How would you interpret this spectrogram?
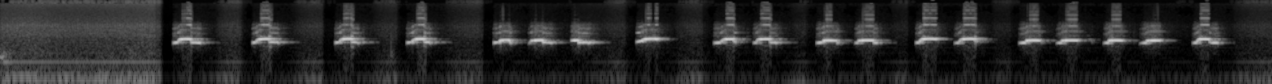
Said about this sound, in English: Another bird that was yellow and white, and it had a song, and it sounded like this.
